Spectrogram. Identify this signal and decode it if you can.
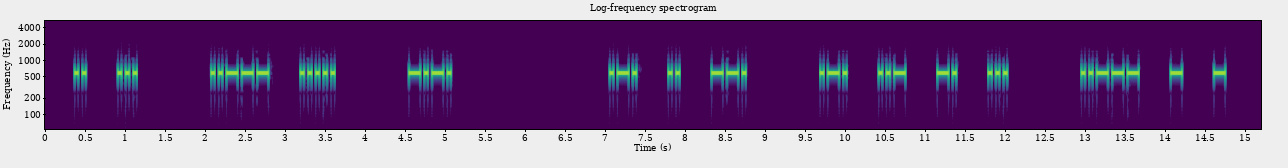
Morse code, heard as a keyed tone, about 25 wpm, spaced as for 15 wpm, 590 Hz. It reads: IS 25 C RIG RUNS 2TT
